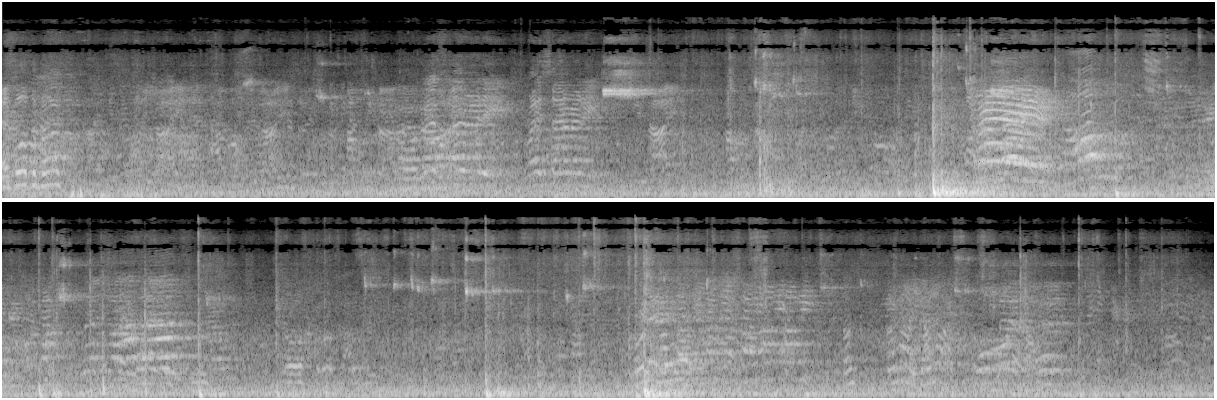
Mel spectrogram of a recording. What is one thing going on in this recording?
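Young players shout and call out to each other in a large echoing gym.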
